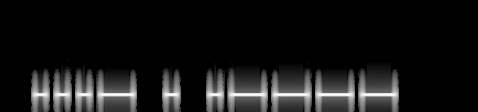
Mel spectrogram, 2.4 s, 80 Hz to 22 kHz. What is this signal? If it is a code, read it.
Morse code, heard as a keyed tone, about 22 wpm, 700 Hz. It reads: VE1
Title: Callsign Prefixes for Top 100 DXCC - 22wpm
